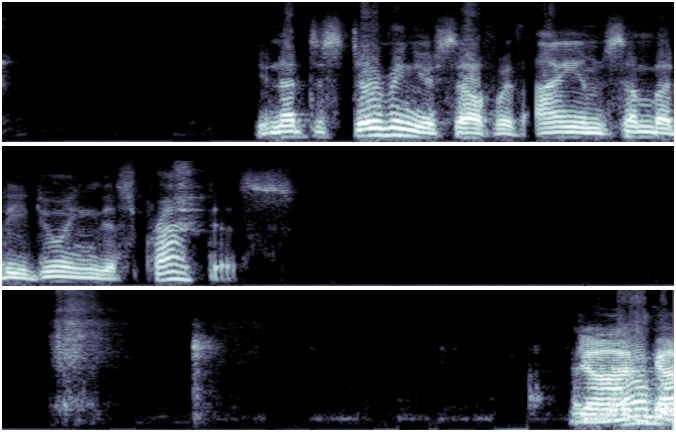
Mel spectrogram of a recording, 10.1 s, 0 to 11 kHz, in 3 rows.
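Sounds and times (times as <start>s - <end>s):
speech: 1.3s - 4.9s, 7.0s - 7.2s, 9.6s - 10.0s
sneeze: 7.0s - 7.4s.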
